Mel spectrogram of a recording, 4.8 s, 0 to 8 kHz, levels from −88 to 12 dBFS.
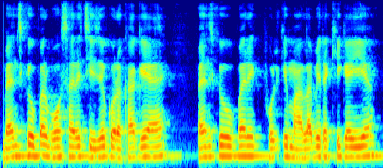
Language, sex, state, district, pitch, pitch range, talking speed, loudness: Hindi, male, Jharkhand, Deoghar, 135 Hz, 130-145 Hz, 265 wpm, -14 LUFS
